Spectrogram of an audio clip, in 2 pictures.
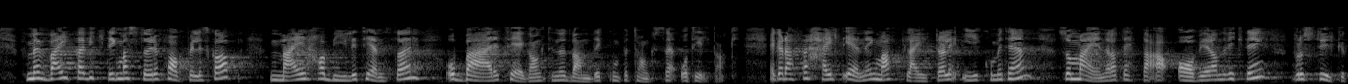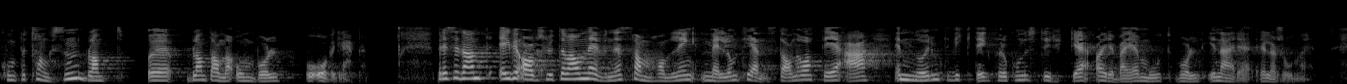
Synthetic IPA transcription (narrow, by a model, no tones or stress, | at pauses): fɔɾmɛʋæɪt̪̚d̪ɛæɾʋɪkt̪ɪɡmɛst̪œɾːəfɑːɡfɛlːəskɑːp | mæɪɾhɑbiːlət̪ʰjeːnəst̪əɾʔɔbæːɾət̪ʰɪlɡɑŋːt̪ʰɪlnœd̪ʋɛnd̪ɪkʰʊmpət̪ʰɑŋsə̰ʔɔt̪ʰɪ̰lt̪ʰɑ̰ːkɛɡæɖæɾfɔɾhæɪlt̪eːnɪŋmɛflæɪʈʰɑːləʔɪkʰʊmɪt̪ʰeːənsɔmːæɪnəɾɑt̪̚d̪ɛt̪ːə̰ʔæ̰ɾɑːʋjøːɾɑnəʋɪkt̪ɪŋfɔɾɔst̪ʏɾkəkʰʊmpət̪ʰɑŋsn̩blɑnt̪ | blɑnt̪ɑnːə̰ʔɔmʋɔlːʔɔʔoːʋə̰ɾɡɾḛːp | pʰɾɛsɪd̪ɛnt̪ɛɡʋɪlʔɑːʋʂɭʉt̪ːəmæɪɔnɛʋnəsɑmːɦɑnd̪lɪŋmɛlːɔmt̪ʰjeːnəst̪ɑːnəɔɑt̪̚d̪ɛʔæɾɛnɔɾmt̪ʋɪkt̪ɪɡfɔɾɔkʉnːəst̪ʏɾkəʔɑɾbæɪəmuːt̪ʋɔlːɪ̰næːɾə̰ɾɛlɑ̰ʂṵːnə̰ɾ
